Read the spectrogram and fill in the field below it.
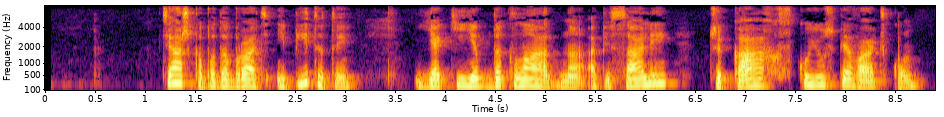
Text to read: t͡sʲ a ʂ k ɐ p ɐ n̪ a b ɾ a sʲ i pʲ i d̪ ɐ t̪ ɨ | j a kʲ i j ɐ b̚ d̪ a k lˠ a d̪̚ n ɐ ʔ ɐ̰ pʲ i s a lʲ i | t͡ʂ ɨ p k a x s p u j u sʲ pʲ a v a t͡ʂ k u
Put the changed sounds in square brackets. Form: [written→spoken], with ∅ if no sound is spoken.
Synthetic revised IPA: t͡sʲ a ʂ k ɐ p ɐ [n̪→d̪] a b ɾ a [sʲ→t͡sʲ] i pʲ i [d̪→t̪] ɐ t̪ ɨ | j a kʲ i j ɐ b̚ d̪ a k lˠ a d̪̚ n ɐ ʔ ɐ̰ pʲ i s a lʲ i | t͡ʂ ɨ [p→∅] k a x s [p→k] u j u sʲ pʲ a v a t͡ʂ k u

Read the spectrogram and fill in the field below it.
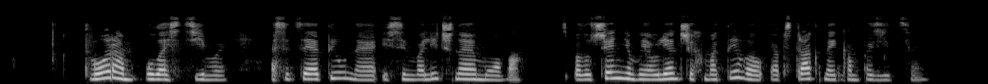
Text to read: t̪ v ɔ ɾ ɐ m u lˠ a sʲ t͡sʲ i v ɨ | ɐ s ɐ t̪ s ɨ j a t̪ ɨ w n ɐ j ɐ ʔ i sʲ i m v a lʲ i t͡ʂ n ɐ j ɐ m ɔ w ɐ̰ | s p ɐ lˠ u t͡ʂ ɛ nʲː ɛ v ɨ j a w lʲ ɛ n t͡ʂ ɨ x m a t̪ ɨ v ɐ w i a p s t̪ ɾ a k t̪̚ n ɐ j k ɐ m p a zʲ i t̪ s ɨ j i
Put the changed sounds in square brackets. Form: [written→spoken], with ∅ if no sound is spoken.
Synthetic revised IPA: t̪ v ɔ ɾ ɐ m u lˠ a sʲ t͡sʲ i v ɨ | ɐ s ɐ t̪ s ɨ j a t̪ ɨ w n ɐ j ɐ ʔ i sʲ i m v a lʲ i t͡ʂ n ɐ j ɐ m ɔ [w→v] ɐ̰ | s p ɐ lˠ u t͡ʂ ɛ nʲː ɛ v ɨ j a w lʲ ɛ n t͡ʂ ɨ x m a t̪ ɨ v ɐ w i a p s t̪ ɾ a k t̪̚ n ɐ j k ɐ m p a zʲ i t̪ s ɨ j i

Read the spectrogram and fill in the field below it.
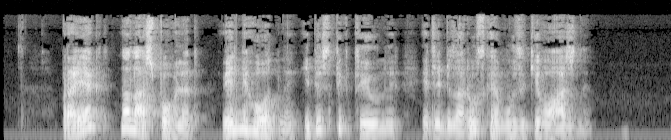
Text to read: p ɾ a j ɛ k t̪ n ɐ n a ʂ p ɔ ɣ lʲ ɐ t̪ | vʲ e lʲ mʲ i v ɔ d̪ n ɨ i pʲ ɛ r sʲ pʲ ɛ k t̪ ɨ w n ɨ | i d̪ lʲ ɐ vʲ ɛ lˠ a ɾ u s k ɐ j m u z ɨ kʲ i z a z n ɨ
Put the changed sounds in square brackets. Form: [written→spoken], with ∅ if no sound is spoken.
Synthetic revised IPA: p ɾ a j ɛ k t̪ n ɐ n a ʂ p ɔ ɣ lʲ ɐ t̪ | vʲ e lʲ mʲ i [v→ɣ] ɔ d̪ n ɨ i pʲ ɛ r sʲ pʲ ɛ k t̪ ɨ w n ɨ | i d̪ lʲ ɐ [vʲ→bʲ] ɛ lˠ a ɾ u s k ɐ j m u z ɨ kʲ i [z→v] a [z→ʐ] n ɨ

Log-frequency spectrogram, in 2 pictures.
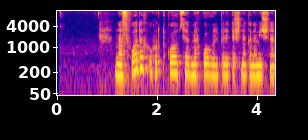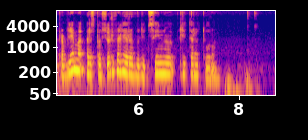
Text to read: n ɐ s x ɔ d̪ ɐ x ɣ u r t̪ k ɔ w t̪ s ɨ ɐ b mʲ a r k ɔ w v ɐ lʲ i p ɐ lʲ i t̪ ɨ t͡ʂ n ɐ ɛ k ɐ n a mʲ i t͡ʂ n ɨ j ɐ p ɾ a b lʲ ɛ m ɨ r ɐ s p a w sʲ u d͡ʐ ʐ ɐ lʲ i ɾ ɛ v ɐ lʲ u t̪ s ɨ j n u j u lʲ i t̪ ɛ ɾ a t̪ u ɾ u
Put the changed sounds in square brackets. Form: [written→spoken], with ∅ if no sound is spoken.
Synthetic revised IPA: n ɐ s x ɔ d̪ ɐ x ɣ u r t̪ k ɔ w t̪ s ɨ ɐ b mʲ a r k ɔ w v ɐ lʲ i p ɐ lʲ i t̪ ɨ t͡ʂ n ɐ ɛ k ɐ n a mʲ i t͡ʂ n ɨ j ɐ p ɾ a b lʲ ɛ m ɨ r ɐ s p a w sʲ u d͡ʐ [ʐ→v] ɐ lʲ i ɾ ɛ v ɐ lʲ u t̪ s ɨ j n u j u lʲ i t̪ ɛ ɾ a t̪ u ɾ u

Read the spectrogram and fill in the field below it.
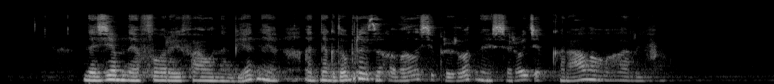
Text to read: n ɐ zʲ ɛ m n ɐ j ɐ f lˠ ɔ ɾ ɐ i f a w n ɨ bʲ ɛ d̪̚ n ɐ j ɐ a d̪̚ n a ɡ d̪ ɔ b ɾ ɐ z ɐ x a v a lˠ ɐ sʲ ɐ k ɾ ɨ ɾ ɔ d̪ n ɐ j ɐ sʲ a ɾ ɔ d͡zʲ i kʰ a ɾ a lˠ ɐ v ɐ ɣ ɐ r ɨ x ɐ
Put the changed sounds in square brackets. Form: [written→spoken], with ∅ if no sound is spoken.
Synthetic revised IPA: n [ɐ→a] zʲ ɛ m n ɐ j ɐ f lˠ ɔ ɾ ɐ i f a w n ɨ bʲ ɛ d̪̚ n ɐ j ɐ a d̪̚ n a ɡ d̪ ɔ b ɾ ɐ z ɐ x a v a lˠ ɐ sʲ ɐ [k→p] ɾ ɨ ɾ ɔ d̪ n ɐ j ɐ sʲ a ɾ ɔ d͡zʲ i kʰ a ɾ a lˠ ɐ v ɐ ɣ ɐ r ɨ [x→f] ɐ

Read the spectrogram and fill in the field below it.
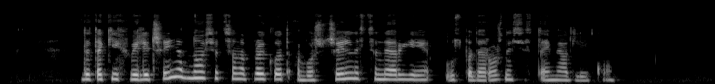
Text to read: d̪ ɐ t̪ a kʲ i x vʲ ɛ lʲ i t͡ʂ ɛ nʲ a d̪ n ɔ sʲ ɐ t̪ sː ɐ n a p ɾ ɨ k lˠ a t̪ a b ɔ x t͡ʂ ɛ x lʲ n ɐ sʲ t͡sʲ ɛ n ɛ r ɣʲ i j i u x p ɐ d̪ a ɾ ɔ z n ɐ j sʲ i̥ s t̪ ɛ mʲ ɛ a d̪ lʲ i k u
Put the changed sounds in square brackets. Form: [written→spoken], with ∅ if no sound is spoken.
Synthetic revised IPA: d̪ ɐ t̪ a kʲ i x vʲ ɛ lʲ i t͡ʂ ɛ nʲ a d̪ n ɔ sʲ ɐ t̪ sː ɐ n a p ɾ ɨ k lˠ [a→ɐ] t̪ a b ɔ [x→ʂ] t͡ʂ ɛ [x→∅] lʲ n ɐ sʲ t͡sʲ ɛ n ɛ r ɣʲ i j i u [x→s] p ɐ d̪ a ɾ ɔ [z→ʐ] n ɐ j sʲ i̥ s t̪ ɛ mʲ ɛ a d̪ lʲ i k u

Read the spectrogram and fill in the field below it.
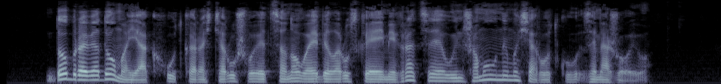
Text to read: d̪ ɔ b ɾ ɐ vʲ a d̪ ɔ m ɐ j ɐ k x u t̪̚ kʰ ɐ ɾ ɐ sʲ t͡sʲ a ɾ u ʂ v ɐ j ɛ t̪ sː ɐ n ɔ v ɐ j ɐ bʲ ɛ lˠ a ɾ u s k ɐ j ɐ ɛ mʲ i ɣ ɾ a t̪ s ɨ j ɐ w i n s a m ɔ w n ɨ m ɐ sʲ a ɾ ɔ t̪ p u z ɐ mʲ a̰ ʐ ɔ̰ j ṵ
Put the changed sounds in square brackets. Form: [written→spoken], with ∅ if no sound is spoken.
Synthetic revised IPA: d̪ ɔ b ɾ ɐ vʲ a d̪ ɔ m ɐ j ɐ k x u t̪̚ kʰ ɐ ɾ ɐ sʲ t͡sʲ a ɾ u ʂ v ɐ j ɛ t̪ sː ɐ n ɔ v ɐ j ɐ bʲ ɛ lˠ a ɾ u s k ɐ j ɐ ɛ mʲ i ɣ ɾ a t̪ s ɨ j ɐ w i n [s→ʂ] a m ɔ w n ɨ m ɐ sʲ a ɾ ɔ t̪ [p→k] u z ɐ mʲ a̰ ʐ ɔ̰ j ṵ

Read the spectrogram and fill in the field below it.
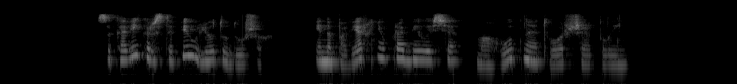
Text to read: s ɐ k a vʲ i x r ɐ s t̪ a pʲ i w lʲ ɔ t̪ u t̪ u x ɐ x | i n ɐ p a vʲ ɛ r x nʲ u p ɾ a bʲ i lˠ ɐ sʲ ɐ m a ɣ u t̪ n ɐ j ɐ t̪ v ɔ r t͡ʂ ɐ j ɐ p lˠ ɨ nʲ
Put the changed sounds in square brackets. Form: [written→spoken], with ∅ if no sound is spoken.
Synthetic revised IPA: s ɐ k a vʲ i [x→k] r ɐ s t̪ a pʲ i w lʲ ɔ t̪ u [t̪→d̪] u [x→ʂ] ɐ x | i n ɐ p a vʲ ɛ r x nʲ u p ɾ a bʲ i lˠ ɐ sʲ ɐ m a ɣ u t̪ n ɐ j ɐ t̪ v ɔ r t͡ʂ ɐ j ɐ p lˠ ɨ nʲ

